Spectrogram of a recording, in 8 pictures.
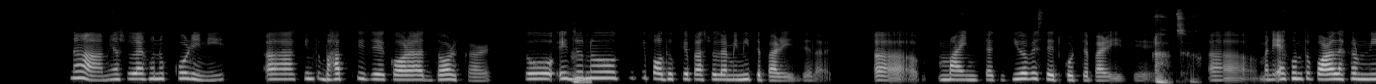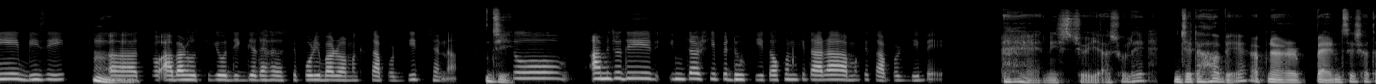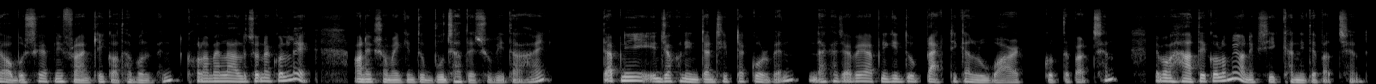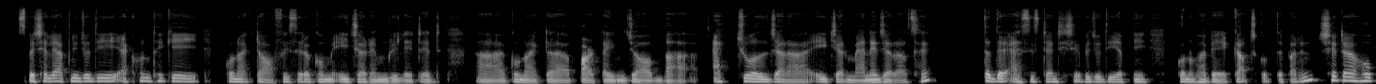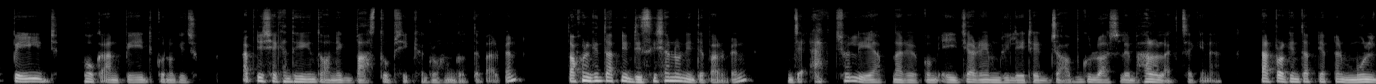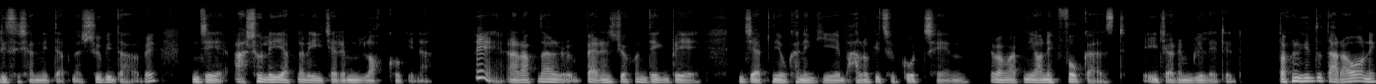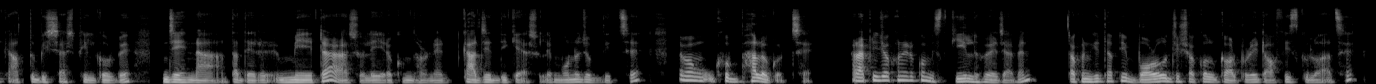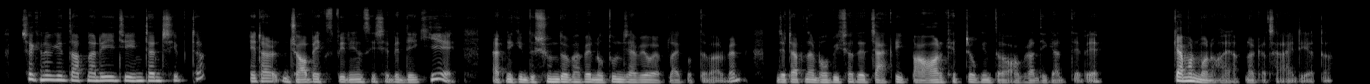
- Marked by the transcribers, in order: "ইন্টার্নশিপে" said as "ইন্টারশিপে"; in English: "প্যারেন্টস"; in English: "ফ্র্যাঙ্কলি"; in English: "প্র্যাকটিক্যাল ওয়ার্ক"; in English: "রিলেটেড"; in English: "অ্যাকচুয়াল"; in English: "অ্যাকচুয়ালি"; in English: "রিলেটেড"; in English: "প্যারেন্টস"; in English: "ফোকাসড"; in English: "রিলেটেড"; in English: "স্কিলড"; "জবে" said as "জ্যাবেও"
- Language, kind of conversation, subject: Bengali, advice, আমি কীভাবে সঠিকভাবে লক্ষ্য নির্ধারণ করতে পারি?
